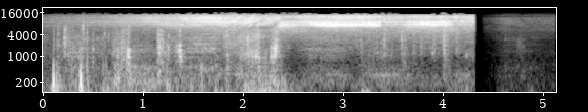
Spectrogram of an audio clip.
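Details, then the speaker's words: Tire on a Ford LT9000 Cat 3406B truck: steady, loud high-pitched hiss of air escaping from a puncture for about four seconds. A nail or rock is suspected, to be fixed with a plug. "I can still hear it [Music] [Music] there's a hole for [Applause] sure looks like it might just sink a plug into it"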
